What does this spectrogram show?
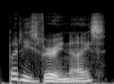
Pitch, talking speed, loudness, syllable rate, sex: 160 Hz, 210 wpm, -16 LUFS, 5.4 syllables/s, male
